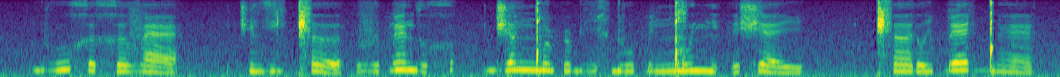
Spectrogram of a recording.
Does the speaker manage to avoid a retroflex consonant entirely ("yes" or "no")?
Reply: no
